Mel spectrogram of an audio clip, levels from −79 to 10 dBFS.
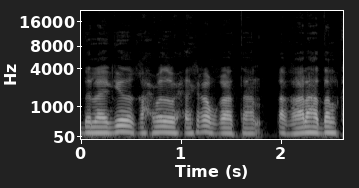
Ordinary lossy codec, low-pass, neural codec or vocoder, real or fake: none; none; none; real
